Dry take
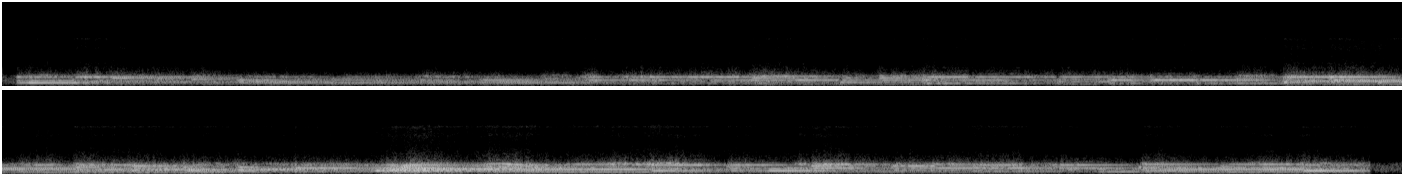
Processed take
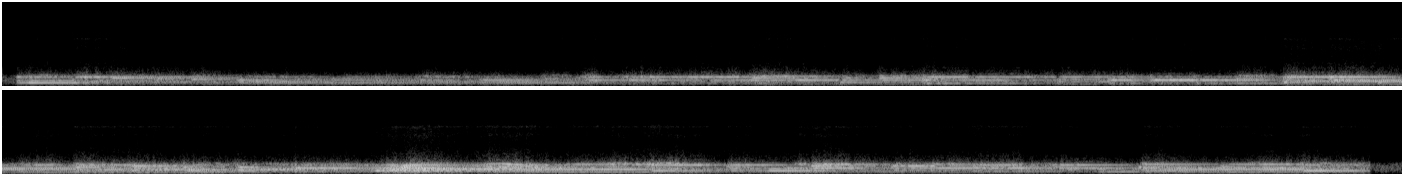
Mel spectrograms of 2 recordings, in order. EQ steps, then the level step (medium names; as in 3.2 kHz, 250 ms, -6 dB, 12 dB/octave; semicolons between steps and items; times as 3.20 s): peaking EQ 340 Hz +4 dB 0.77 oct; 0.0 dB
